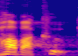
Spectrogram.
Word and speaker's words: Habakkuk: In the New Testament, they're quoting this obscure prophet you probably never heard of, and you can't even pronounce his name when you read it, Habakkuk, or Habakkuk, if you want to be official, or whatever you want to call him.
